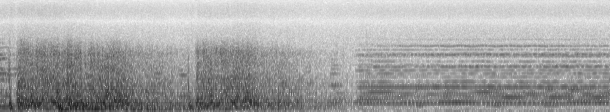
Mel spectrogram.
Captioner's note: hunters chattering; gunshot firing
